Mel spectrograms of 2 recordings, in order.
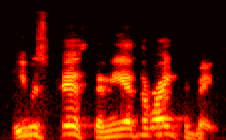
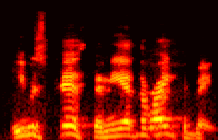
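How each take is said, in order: Both takes have the same delivery.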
